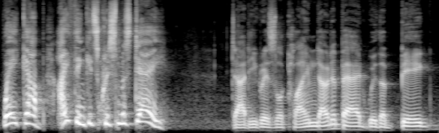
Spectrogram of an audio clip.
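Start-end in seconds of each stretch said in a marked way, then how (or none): 0.0-2.2 put-on child voice. A narrator's reading. Little Pip, eager cub.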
